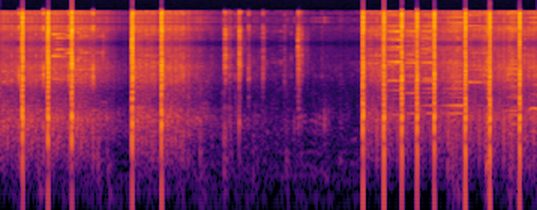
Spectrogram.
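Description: Handgun shots fired in quick strings during a practical pistol stage. There are a few fast shots about a third of a second apart at the start and two more after a short pause. After a quieter gap, a rapid string of about ten shots comes in from about five seconds in.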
